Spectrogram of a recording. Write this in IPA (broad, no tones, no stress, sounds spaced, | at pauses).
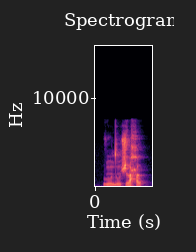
ð ũ d ũ ʃ ə ħ ə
